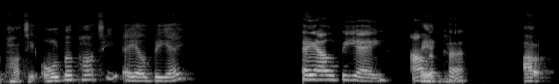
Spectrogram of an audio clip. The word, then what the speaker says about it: Alba: Alber party Alba Alba alip Al the Scott pronunciation is aliper alipa okay all right what's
